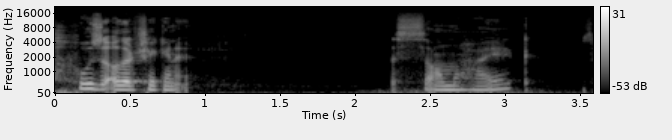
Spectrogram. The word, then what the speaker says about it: Salma Hayek: someone in his office like whose other chicken salma hayek is how you say her name but remember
